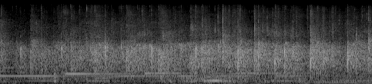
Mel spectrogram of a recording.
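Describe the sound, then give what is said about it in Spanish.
An audience breaks into sustained applause for the word of God, a dense, steady wash of many hands clapping at once, loud and continuous throughout, with a faint tonal hum running underneath. “Le da un fuerte aplauso a la palabra de Dios.”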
